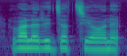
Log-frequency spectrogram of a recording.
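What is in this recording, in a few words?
"valorizatzione", Sardinian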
